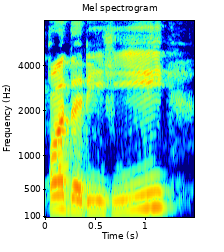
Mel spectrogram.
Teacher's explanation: دال کو ہم نے ہلانا ہے، ہی کو ہم 4 حرکت کھینچیں گے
